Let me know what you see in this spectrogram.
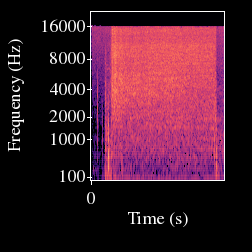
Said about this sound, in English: I'll ask him. I'll wind my window down and ask him.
